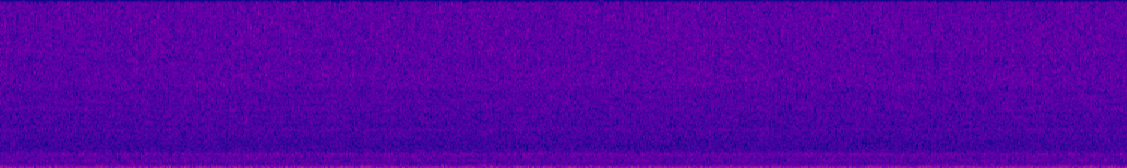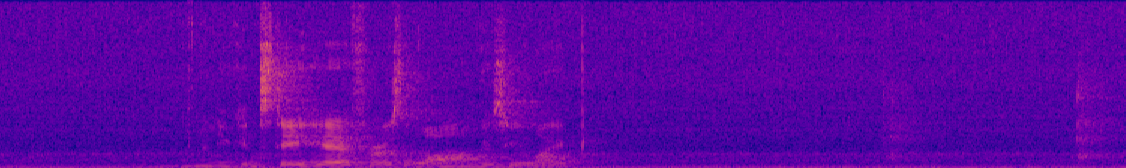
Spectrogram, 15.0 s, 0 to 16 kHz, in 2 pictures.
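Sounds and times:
low room hum: 0:00.0 - 0:15.0.

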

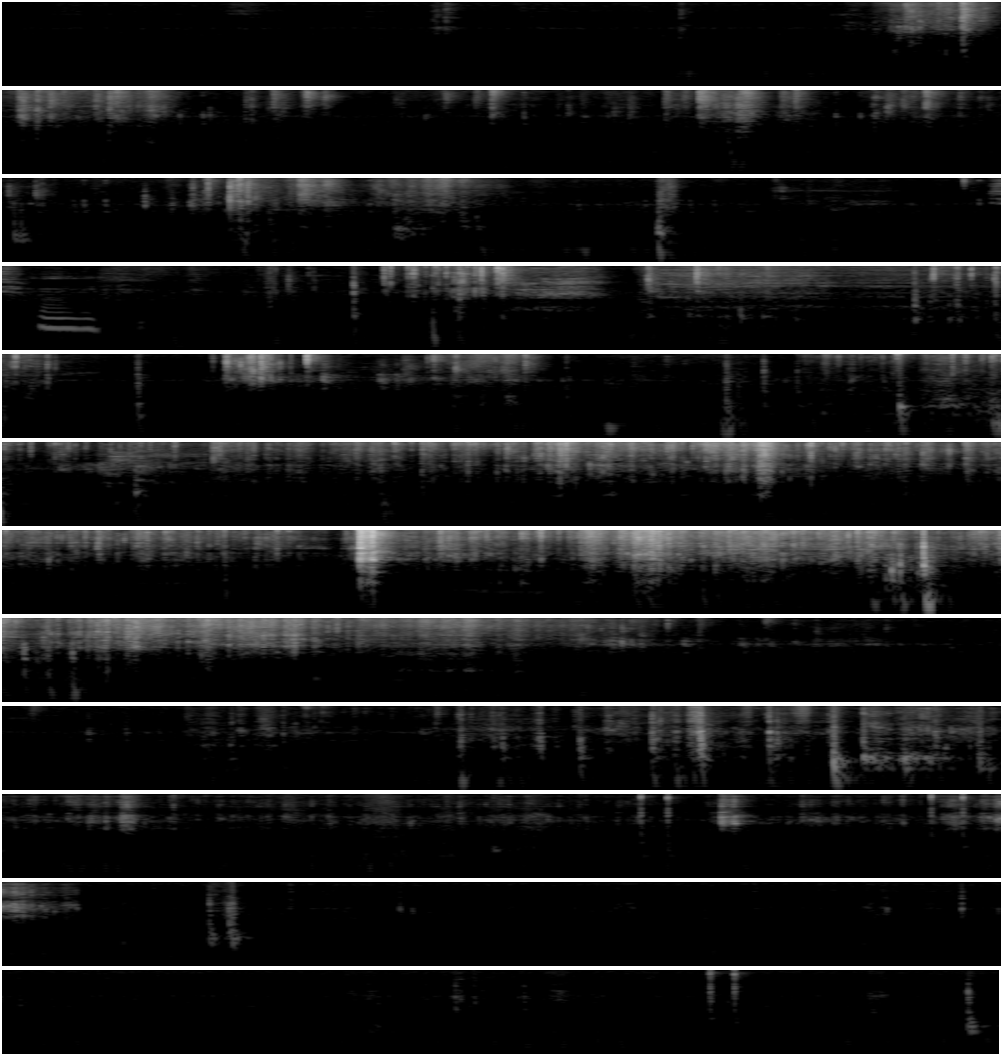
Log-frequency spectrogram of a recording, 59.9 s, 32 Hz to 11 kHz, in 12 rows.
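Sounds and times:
plastic packaging crinkling: 0:04.4 - 0:12.0, 0:16.4 - 0:17.7, 0:21.0 - 0:22.8, 0:24.0 - 0:39.5, 0:44.6 - 0:50.4.

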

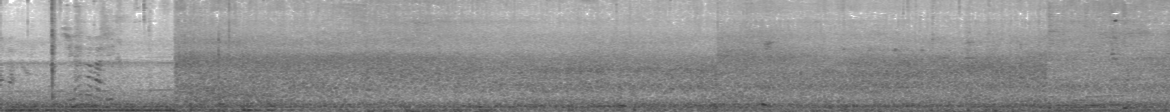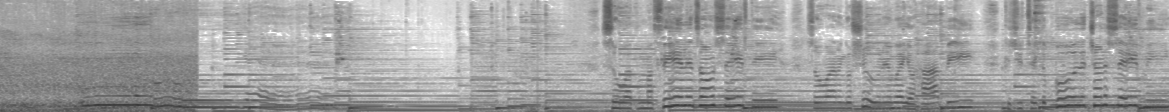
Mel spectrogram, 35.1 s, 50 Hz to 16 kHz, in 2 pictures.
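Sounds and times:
city road traffic: 0:00.0 - 0:21.7
acoustic guitar music: 0:02.6 - 0:35.0.

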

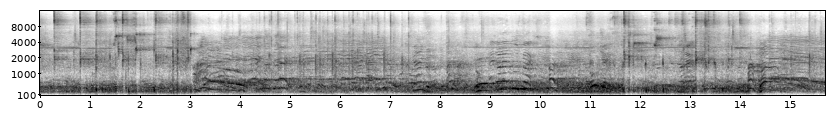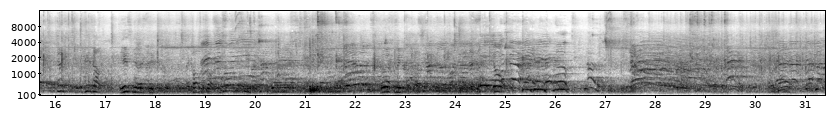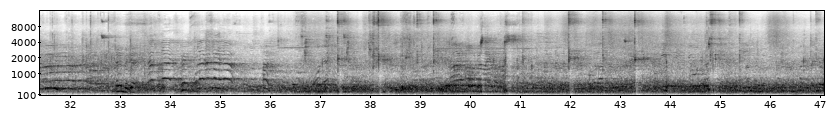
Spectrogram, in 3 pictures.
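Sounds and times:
voices echoing in sports hall: 0:00.0 - 0:47.0.

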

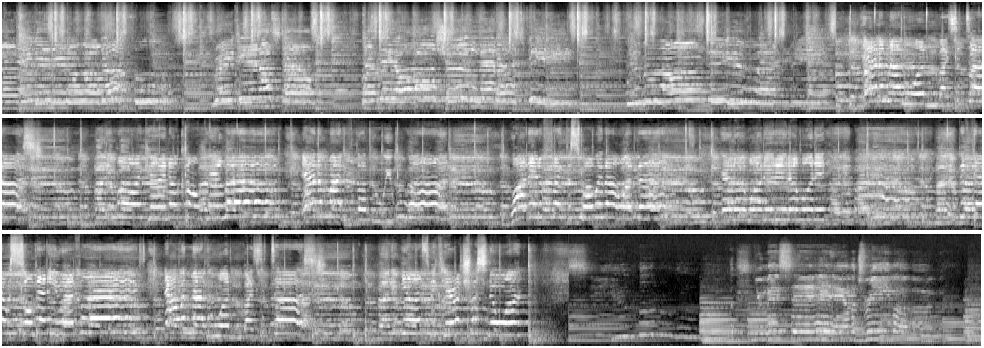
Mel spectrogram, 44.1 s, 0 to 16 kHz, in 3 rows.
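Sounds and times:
woman singing lead: 0:00.0 - 0:40.1
a cappella group singing in harmony: 0:00.0 - 0:43.4.

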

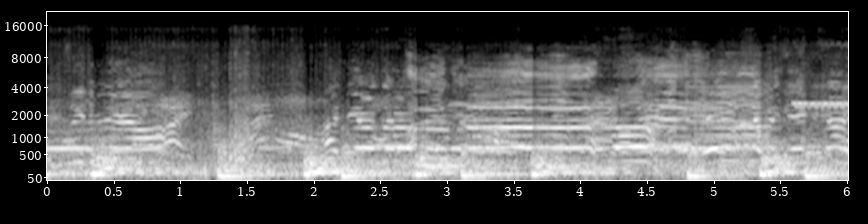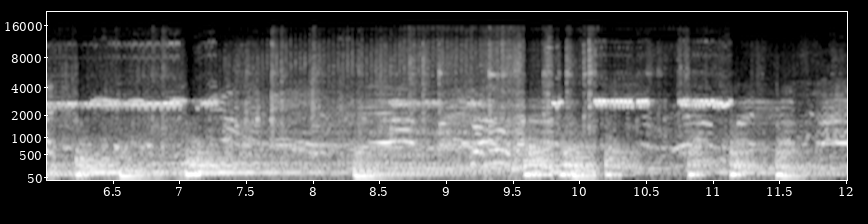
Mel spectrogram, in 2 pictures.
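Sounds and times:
deep taiko drum beats: 0:00.0 - 0:12.0
people shouting and chanting: 0:00.0 - 0:12.0.

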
